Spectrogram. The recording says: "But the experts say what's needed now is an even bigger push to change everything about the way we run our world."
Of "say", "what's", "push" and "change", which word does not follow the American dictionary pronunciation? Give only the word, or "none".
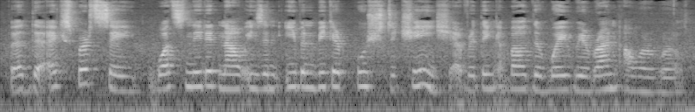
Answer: none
